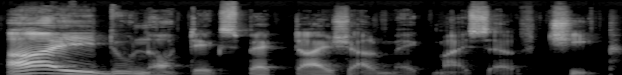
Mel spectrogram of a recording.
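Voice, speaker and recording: A man voicing a courteous, dignified elderly Indian nobleman in an audiobook, stately and deliberate. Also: extremely low pitch, huge pitch swings, creaky, a bit bright, pitched below the performer's own voice, full character voice. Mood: pleasantly courteous. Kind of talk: audiobook character voice.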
